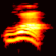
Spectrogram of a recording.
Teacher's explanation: 단모음 우와 단모음 어가 만나서 이중모음 워가 됐습니다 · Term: 반모음화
